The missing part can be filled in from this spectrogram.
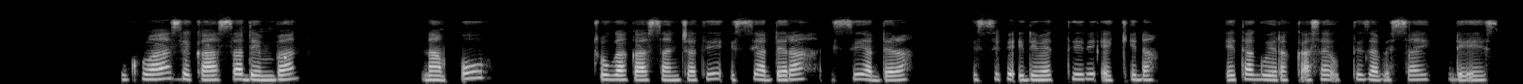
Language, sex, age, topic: Gamo, female, 18-24, government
